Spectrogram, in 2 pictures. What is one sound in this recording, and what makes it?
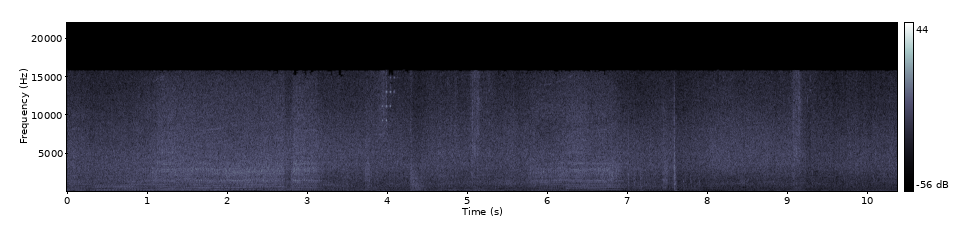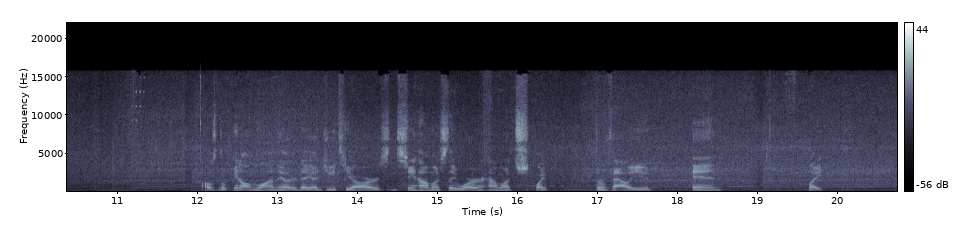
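A sports car engine roars, revving up and down, louder and harsher in the later half.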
